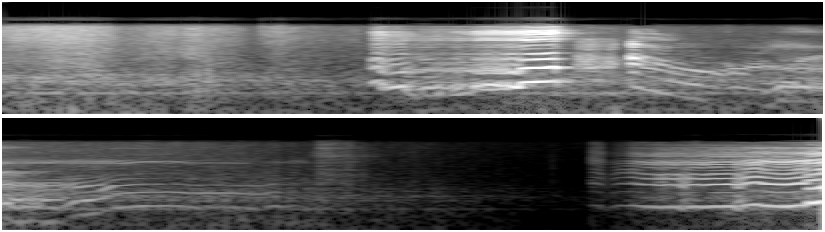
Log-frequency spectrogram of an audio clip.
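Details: Bulldog giving a horrible noise: strained, wavering whimpers that slide downward, a pause of silence, then a rising nasal whine returning at the end, over a soft breathy hiss.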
